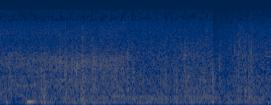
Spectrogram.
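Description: Heavy storm downpour, an even hiss of driving rain with a few short taps scattered through it.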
